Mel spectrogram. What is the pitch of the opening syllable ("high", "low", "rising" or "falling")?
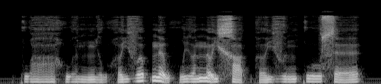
low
